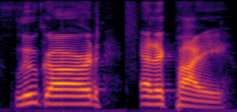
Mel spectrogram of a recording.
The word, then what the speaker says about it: Lugard Edokpayi: Is that how we pronounce it, Jack? Lugard Edokpayi. I should have figured that. I did the pronunciation guide and all that different stuff. Lugard Edokpayi. We're going to call him that, Edokpayi.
